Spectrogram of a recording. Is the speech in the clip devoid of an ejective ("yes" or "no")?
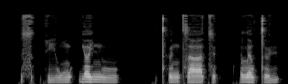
yes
